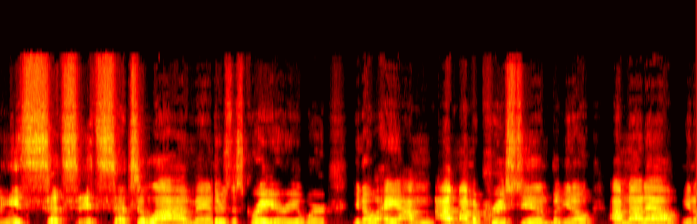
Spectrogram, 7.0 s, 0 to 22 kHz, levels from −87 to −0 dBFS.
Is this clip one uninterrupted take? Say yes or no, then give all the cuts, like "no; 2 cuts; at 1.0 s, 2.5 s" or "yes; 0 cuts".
no; 2 cuts; at 2.1 s, 4.4 s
